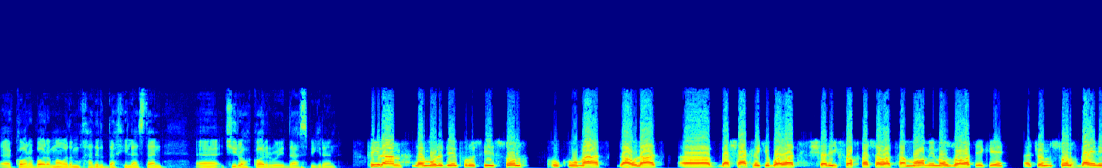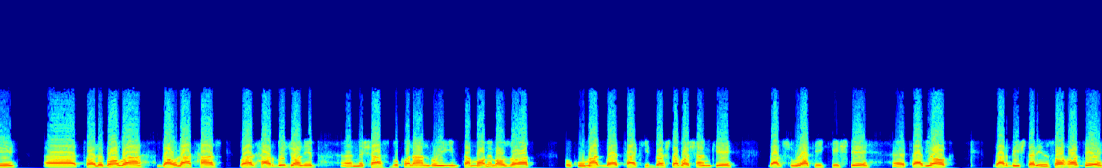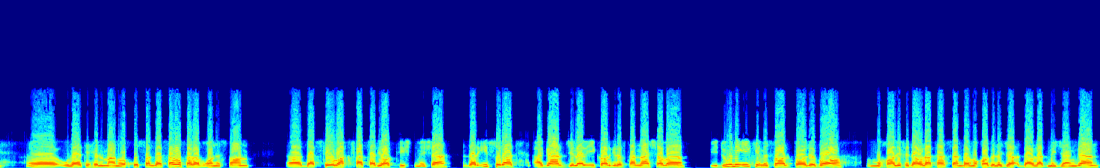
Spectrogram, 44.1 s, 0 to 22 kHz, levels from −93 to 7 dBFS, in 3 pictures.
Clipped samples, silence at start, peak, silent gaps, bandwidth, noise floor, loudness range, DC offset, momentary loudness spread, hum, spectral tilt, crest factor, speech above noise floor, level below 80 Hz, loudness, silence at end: under 0.1%; 0 s; -6 dBFS; none; 10.5 kHz; -51 dBFS; 2 LU; under 0.1%; 12 LU; none; -5.5 dB/octave; 10 dB; 36 dB; -50 dBFS; -15 LUFS; 0.05 s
